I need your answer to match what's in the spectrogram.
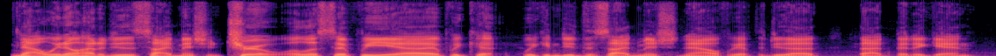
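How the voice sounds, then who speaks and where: A man's voice: on the low side, racing. A man doing casual video game commentary, thinking aloud in a laid-back way as he plays. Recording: loud game music behind.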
